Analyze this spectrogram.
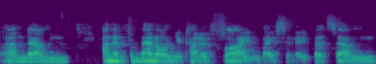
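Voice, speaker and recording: A somewhat breathy man's voice, fairly high in pitch, at a fairly quick pace with a southern English accent. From southern England, Bristol. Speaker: speed dating business owner. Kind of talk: podcast interview. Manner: halting.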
